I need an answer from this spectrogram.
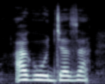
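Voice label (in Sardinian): "agùgias", lingua sarda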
